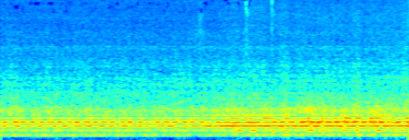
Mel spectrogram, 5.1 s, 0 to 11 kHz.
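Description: Tecnam P2006T twin-propeller plane in Microsoft Flight Simulator, a loud steady droning hum of the engines and props that swells slightly partway through, with no talk.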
